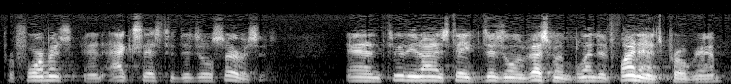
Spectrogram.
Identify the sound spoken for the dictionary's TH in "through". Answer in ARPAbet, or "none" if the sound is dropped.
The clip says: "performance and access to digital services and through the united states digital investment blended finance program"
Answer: TH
